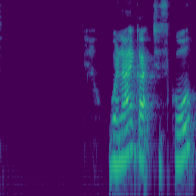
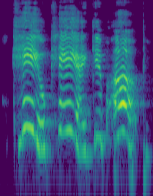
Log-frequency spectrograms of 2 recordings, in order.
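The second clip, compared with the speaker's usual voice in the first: surrender; 12 semitones higher, 13 dB louder than usual. Acted. Hero surrendering to the goons.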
